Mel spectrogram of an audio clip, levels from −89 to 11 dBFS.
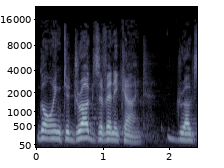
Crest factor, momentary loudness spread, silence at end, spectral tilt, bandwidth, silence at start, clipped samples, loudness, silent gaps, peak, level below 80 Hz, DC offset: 20 dB; 11 LU; 0 s; -5 dB/octave; 16 kHz; 0 s; under 0.1%; -26 LUFS; none; -6 dBFS; -78 dBFS; under 0.1%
